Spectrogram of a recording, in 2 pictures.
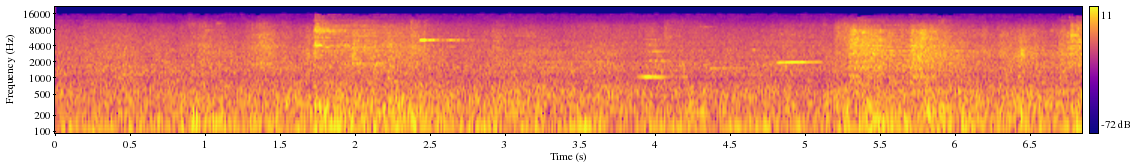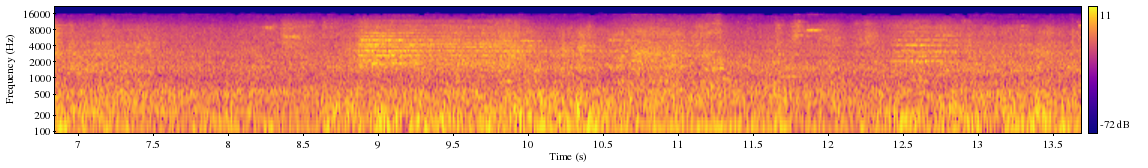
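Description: Double-stack intermodal well cars rolling past, a steady rumble of steel wheels on rail, with high-pitched wheel squeals coming and going several times.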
